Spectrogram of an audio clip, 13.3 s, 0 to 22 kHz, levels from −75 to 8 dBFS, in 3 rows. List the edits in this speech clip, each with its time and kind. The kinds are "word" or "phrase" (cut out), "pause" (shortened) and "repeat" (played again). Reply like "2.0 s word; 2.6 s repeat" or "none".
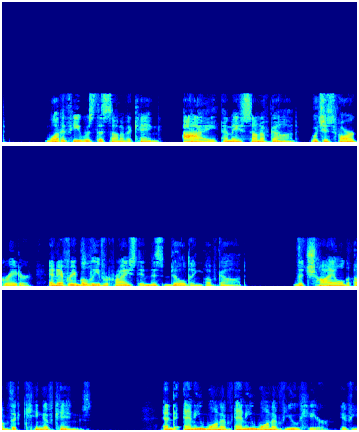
2.1 s pause; 3.8 s pause; 4.9 s pause; 5.7 s phrase; 6.9 s phrase; 11.7 s repeat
